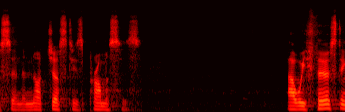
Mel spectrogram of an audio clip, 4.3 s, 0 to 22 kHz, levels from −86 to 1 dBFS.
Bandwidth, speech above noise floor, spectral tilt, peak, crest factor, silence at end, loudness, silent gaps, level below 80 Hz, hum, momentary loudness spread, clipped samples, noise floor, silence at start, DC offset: 18 kHz; 33 dB; -2.5 dB/octave; -24 dBFS; 22 dB; 0 s; -45 LUFS; none; -86 dBFS; none; 10 LU; under 0.1%; -78 dBFS; 0 s; under 0.1%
